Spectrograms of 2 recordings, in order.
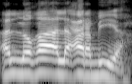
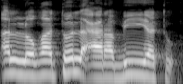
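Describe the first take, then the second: First: The words end without the extra vowel endings. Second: The words are linked with full vowel endings.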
